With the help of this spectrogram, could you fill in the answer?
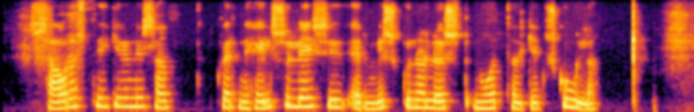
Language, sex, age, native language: Icelandic, female, 60-69, Icelandic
